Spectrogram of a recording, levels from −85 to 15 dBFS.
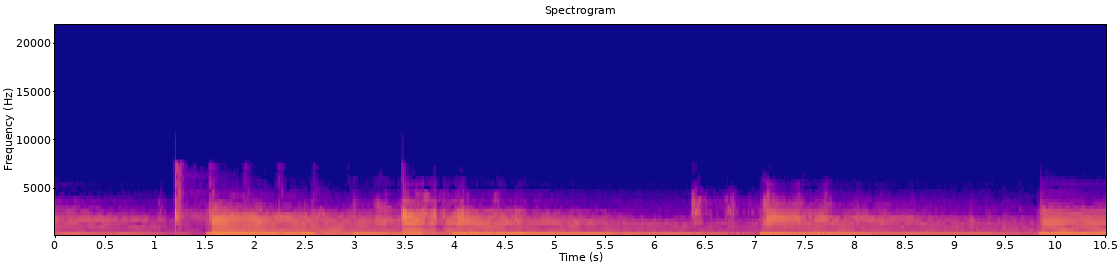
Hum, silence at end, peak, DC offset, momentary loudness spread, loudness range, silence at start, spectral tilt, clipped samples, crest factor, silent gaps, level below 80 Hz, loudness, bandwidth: none; 0 s; 0 dBFS; under 0.1%; 11 LU; 4 LU; 0 s; -7.5 dB/octave; under 0.1%; 20 dB; none; -34 dBFS; -19 LUFS; 8 kHz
